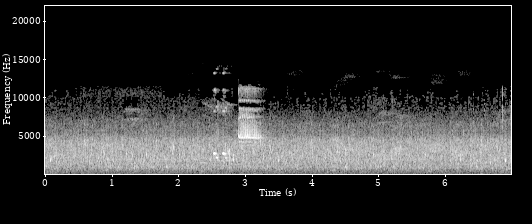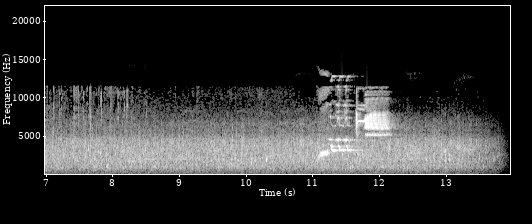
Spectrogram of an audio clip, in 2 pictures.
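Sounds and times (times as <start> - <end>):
bird calling with high chirps: 11.1 - 12.2.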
